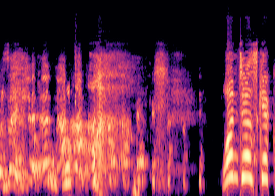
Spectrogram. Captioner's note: laughs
